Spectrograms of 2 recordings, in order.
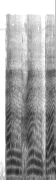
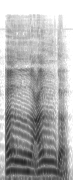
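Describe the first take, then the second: First: The n sound is pronounced clearly. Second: The n sound is blurred into another sound. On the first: The speaker calls it right. "tanpa menyamarkannya" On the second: The speaker calls it wrong. "jangan dibaca al-'amta"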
